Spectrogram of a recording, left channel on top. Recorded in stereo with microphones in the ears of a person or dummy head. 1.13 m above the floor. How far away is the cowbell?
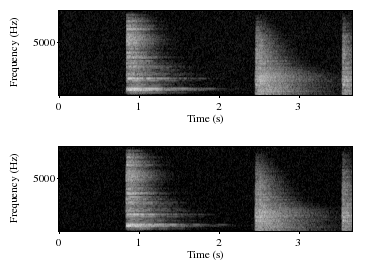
About 0.6 m.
